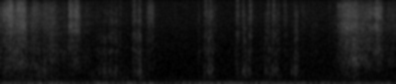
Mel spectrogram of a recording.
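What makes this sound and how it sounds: A mechanical pencil tip writes continuously on the lined paper of a spiral notebook resting on a wooden table. Quiet, bright scratching strokes come in short bursts over a steady low hum.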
